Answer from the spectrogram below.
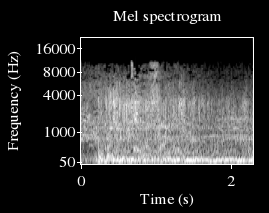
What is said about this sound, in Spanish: Finalmente, una gran explosión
